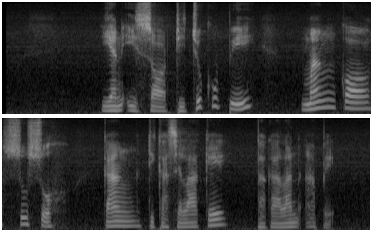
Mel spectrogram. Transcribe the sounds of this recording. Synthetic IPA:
jɛnisɔd̪̥i̤t͡ʃukupi | maŋkɔsusʊh | kaŋd̪̥i̤kaselake | b̥a̤kalanab̥ɪ̰ʔ

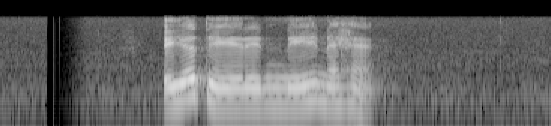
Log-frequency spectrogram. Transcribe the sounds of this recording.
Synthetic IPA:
ejət̪eːɾenːeːnæɦɛ

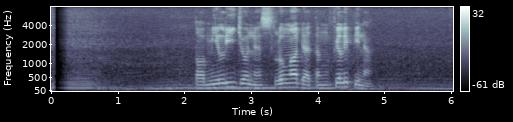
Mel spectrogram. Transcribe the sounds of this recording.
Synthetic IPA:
t̪ɔmilid͡ʒonəsluŋɔda̤t̪əŋfilipina

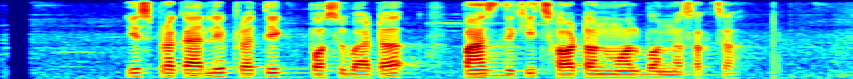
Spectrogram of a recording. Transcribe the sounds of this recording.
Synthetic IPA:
esprʌkarleprʌt̪jekpʌsubaʈʌpãt͡sd̪ekʰit͡sʰʌʈʌnmʌlbʌnːʌsʌk̚t͡sʰʌ

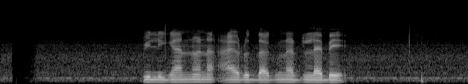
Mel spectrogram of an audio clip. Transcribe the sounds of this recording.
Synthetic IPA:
piliɡanːona̰ʔajɾud̪aɡnaɾlɛbe

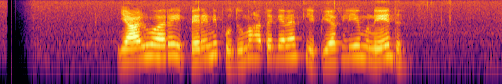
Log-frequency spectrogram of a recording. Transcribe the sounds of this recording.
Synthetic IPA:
jaːluaɾəipeɾenipud̪uməɦat̪əɡænæt̪lipijaklijəmuneːd̪ə

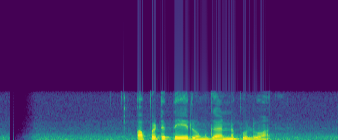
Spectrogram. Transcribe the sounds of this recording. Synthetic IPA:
ɐpəʈət̪eːɾumɡanːəpuluʋa̰ŋ

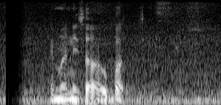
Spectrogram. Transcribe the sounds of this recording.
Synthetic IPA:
imanisaubat̪

